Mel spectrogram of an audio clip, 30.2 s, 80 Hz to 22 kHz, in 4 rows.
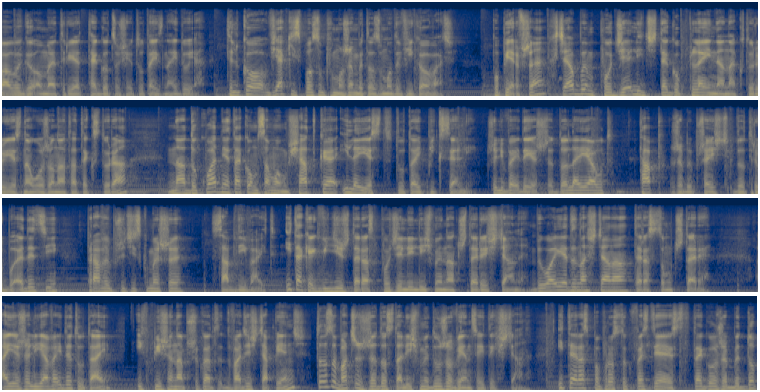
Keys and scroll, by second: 14.1 Tab, 24.8 2, 24.9 5, 25.2 Return, 28.6 2, 28.9 Page_Down, 29.3 Return.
